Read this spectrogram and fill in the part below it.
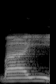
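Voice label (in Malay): "bayi", Malay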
